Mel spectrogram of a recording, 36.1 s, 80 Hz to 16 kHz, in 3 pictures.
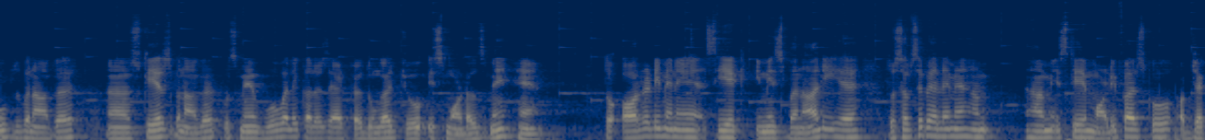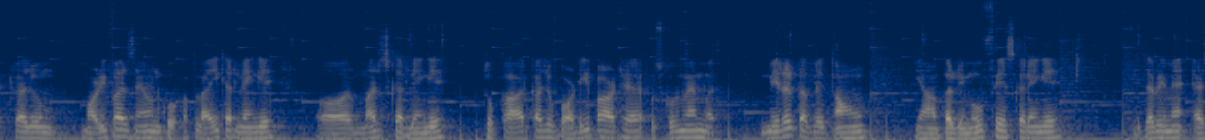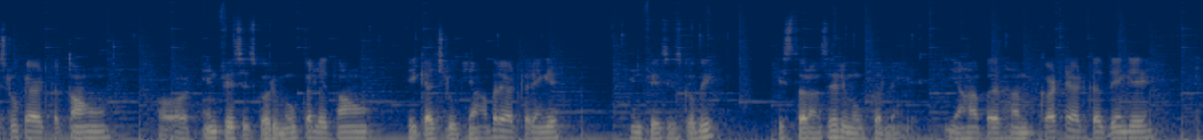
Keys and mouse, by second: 8.0 shift+middle click, 8.3 middle click, 13.5 ctrl+a, 13.6 ctrl+a, 15.8-16.5 drag, 16.5 middle drag, 16.9 middle click, 17.7 KP_Divide, 18.2 Tab, 18.5 shift+click, 18.9 3, 19.6 alt+click, 20.1 shift+click, 20.2 click, 20.6 x, 21.9 click, 22.7 ctrl+r, 23.4 click, 24.7 3, 25.1 alt+click, 25.7 x, 26.5 middle click, 27.1 ctrl+r, 27.9 right click, 28.4 3, 28.7 alt+click, 29.1 middle click, 29.5 x, 30.5 ctrl+r, 31.0 right click, 32.0 3, 32.3 alt+click, 32.6 x, 33.2 shift+click, 33.3 click, 33.7 ctrl+r, 33.9-36.1 typing, 34.1 right click, 34.3 middle click, 35.1 shift+middle click, 35.5 shift+middle click, 35.9 click.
